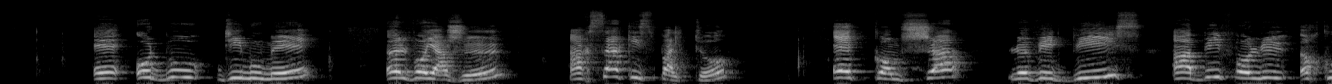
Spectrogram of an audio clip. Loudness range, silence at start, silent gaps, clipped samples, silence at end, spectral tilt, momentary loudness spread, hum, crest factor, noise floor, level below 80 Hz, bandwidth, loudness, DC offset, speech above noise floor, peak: 4 LU; 0.95 s; none; under 0.1%; 0 s; -3 dB/octave; 10 LU; none; 16 dB; -73 dBFS; -64 dBFS; 12.5 kHz; -24 LUFS; under 0.1%; 49 dB; -8 dBFS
